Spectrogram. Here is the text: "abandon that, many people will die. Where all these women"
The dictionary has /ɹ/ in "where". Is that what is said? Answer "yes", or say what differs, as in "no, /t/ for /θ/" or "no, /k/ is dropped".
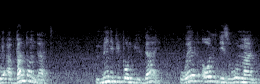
no, /l/ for /ɹ/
